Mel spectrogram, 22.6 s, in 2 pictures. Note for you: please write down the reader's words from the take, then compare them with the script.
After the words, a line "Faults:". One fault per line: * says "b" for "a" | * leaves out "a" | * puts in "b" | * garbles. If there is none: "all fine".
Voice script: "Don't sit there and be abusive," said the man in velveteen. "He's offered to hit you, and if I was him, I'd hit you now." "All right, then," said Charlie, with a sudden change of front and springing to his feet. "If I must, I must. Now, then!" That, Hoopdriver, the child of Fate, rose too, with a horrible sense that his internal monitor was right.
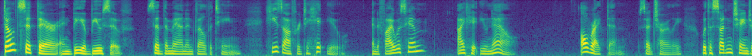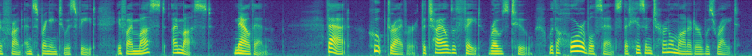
"Don't sit there and be abusive," said the man in velveteen. "He's offered to hit you, and if I was him, I'd hit you now." "All right, then," said Charlie, with a sudden change of front and springing to his feet. "If I must, I must. Now, then!" That, Hoopdriver, the child of Fate, rose too, with a horrible sense that his internal monitor was right.
Faults:
all fine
